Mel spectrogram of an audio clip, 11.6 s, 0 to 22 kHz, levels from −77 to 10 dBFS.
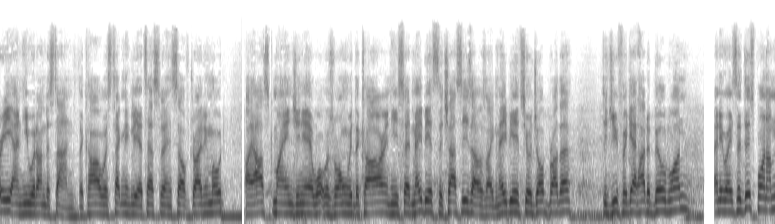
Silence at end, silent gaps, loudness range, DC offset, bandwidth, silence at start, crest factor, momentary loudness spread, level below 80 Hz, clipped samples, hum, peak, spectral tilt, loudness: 0 s; 10.56-10.68 s; 2 LU; under 0.1%; 15 kHz; 0 s; 14 dB; 5 LU; -48 dBFS; under 0.1%; none; -2 dBFS; -6 dB/octave; -17 LUFS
